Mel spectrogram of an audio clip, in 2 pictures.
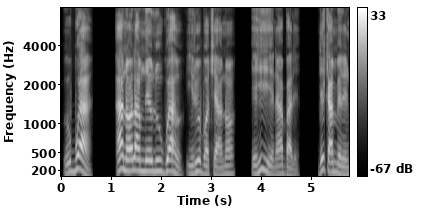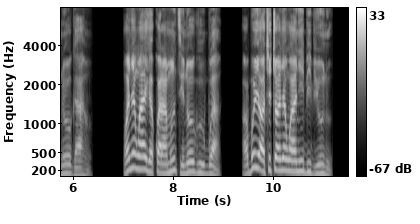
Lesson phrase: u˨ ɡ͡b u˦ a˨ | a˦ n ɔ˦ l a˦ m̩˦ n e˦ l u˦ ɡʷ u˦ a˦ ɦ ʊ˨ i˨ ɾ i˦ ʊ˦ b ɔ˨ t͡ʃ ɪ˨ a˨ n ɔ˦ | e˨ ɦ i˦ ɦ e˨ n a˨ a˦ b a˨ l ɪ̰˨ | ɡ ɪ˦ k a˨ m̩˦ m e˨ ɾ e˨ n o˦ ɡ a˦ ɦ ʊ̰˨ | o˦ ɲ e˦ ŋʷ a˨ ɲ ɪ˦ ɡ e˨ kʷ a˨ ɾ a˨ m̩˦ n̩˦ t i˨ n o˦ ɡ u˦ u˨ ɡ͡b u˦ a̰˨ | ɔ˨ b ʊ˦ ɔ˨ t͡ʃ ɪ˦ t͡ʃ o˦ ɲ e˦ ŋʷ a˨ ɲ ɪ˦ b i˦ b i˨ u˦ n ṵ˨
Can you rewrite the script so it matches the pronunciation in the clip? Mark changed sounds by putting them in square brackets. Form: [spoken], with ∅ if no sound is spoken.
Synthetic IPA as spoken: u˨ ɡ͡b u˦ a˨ | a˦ n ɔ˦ l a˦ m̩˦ n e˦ l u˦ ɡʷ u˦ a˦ ɦ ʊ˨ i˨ ɾ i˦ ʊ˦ b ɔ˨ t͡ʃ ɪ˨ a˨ n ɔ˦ | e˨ ɦ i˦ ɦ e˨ n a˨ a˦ b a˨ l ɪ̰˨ | [d] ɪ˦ k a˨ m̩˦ m e˨ ɾ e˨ n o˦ ɡ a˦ ɦ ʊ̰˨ | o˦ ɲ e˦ ŋʷ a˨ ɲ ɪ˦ ɡ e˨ kʷ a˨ ɾ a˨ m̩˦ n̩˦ t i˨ n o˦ ɡ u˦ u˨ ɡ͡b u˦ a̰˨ | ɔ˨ b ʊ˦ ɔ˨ t͡ʃ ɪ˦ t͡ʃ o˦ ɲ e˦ ŋʷ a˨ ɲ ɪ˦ b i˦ b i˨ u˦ n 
